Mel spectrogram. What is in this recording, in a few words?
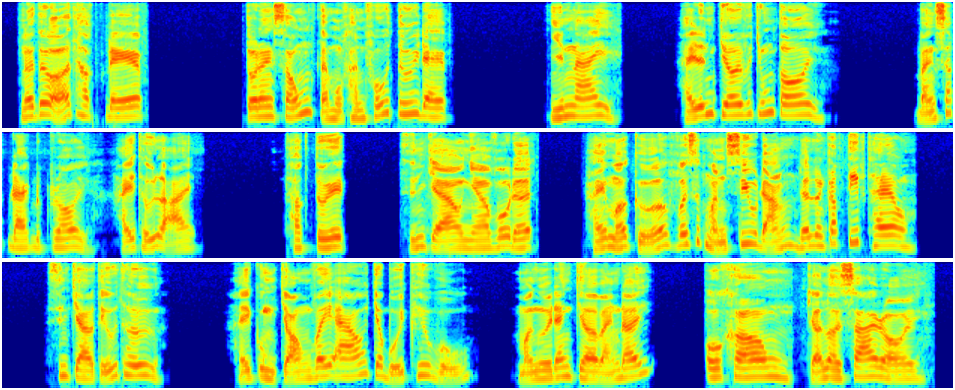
Male Vietnamese Toys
